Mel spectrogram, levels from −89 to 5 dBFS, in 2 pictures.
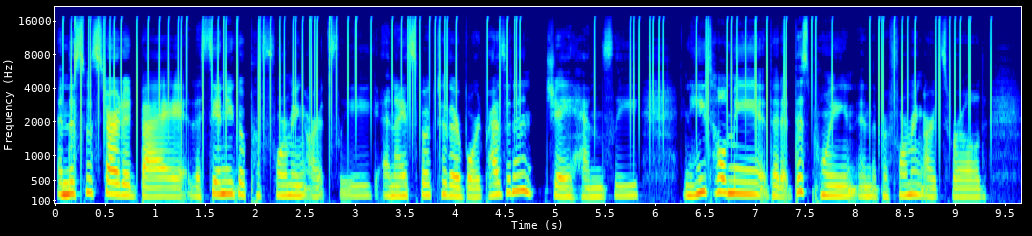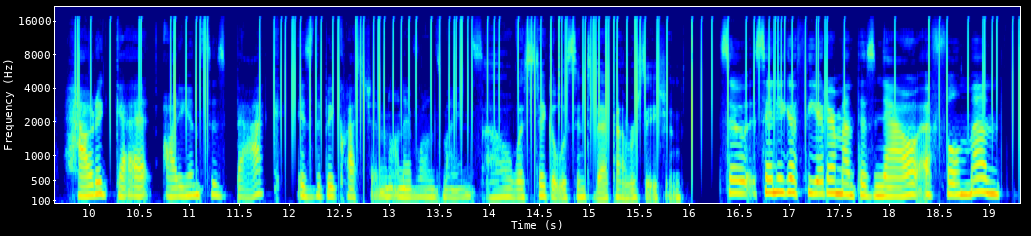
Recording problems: crackle, like an old record; loud; 8 dB below the speech

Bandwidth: 17 kHz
